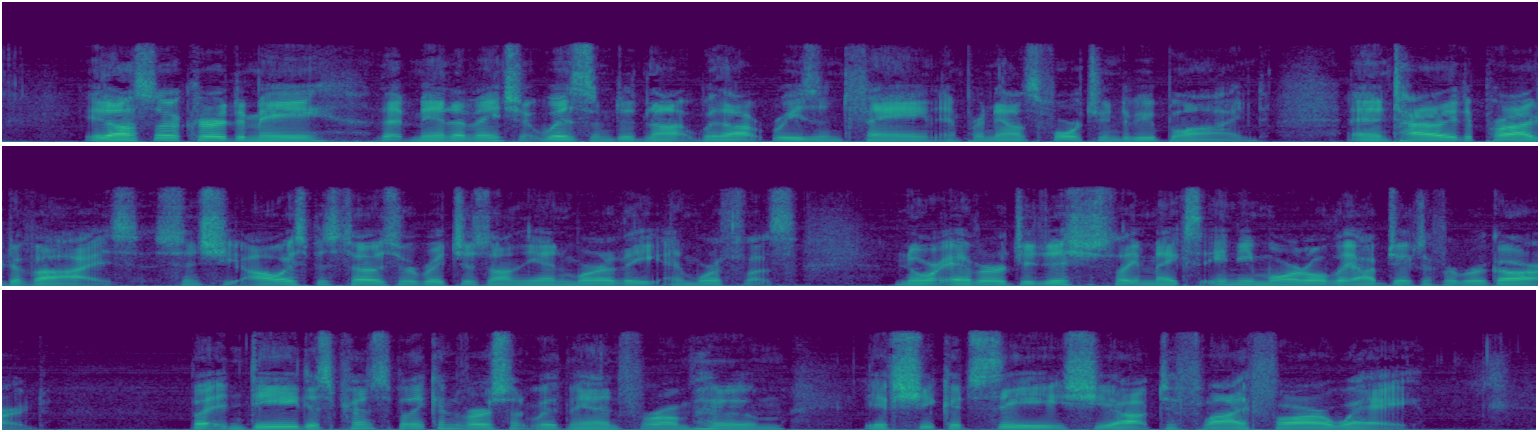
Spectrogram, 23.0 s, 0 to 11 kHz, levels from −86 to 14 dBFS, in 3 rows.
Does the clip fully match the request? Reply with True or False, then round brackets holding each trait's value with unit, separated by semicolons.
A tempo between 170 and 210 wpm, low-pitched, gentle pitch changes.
True (175 wpm; 120 Hz; 2.2 semitones)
